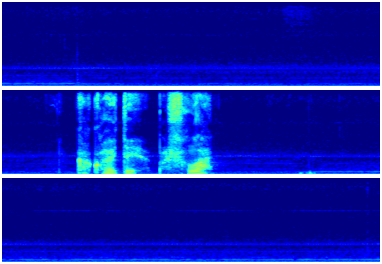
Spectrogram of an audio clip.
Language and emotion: Russian, angry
